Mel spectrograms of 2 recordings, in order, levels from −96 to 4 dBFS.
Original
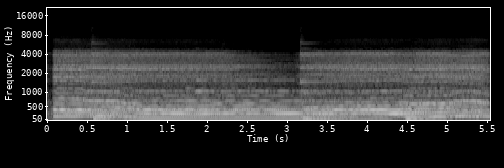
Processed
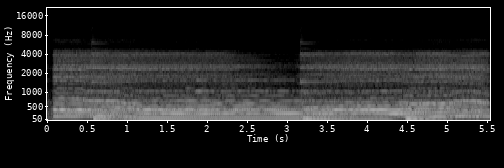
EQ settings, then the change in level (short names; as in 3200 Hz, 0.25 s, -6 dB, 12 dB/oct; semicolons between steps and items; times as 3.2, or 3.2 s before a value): graphic EQ 125/250/500/1000/2000/4000 Hz -6/-6/-3/-7/-8/-9 dB; -1.5 dB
